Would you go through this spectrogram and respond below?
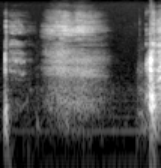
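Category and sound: human body sound, cough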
